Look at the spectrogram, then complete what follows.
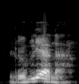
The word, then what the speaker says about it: Ljubljana: Now we are at the Prešern Square, It's indeed confusing to pronounce, The "J" pronounces like "iy" So ... Liyubliyana ... Liyublyana .. Ljubljana!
